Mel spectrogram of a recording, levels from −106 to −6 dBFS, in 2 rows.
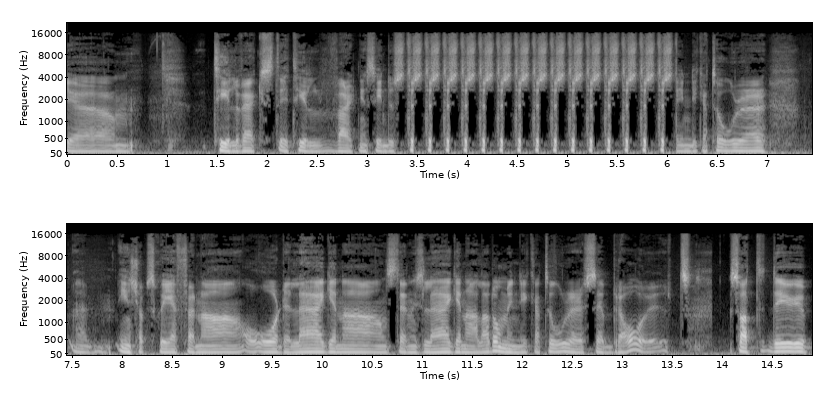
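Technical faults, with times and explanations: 3.46 to 6.10 s, broken-record loop: the player or stream likely stalled and kept sending the last fragment it still held, so one 179 ms slice of speech plays 15 times back to back. Because every copy is identical and joined end to end, the speech turns into a rigid, mechanical stutter at about 5.6 repeats per second. The speech that belonged in that 2.6-second stretch never plays, and the clip resumes after the gap.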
